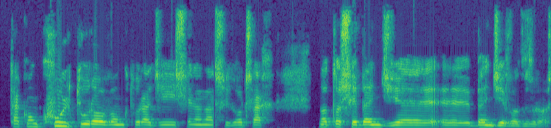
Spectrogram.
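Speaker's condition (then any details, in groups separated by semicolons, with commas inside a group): No condition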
